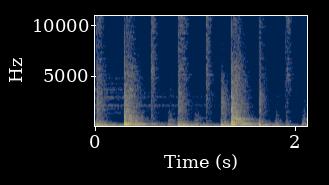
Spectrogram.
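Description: Drum kit heard through an overhead microphone track: kick and snare hits about every half second under a wash of cymbals and hi-hat.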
